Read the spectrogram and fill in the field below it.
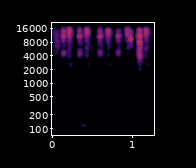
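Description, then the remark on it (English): A rapid run of about ten light, crisp clicks in quick succession, soft, with no voices. “Are you clicking against me?”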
